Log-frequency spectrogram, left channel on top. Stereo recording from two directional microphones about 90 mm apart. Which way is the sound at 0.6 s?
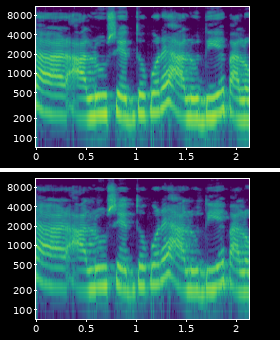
45° left (ahead or behind).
